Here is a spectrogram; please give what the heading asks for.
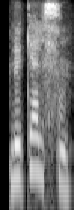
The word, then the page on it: le calecon: frances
